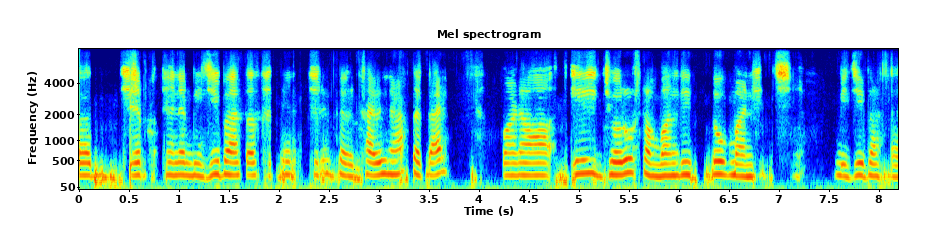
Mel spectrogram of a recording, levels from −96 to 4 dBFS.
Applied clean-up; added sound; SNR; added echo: neural diffusion model UNIVERSE++.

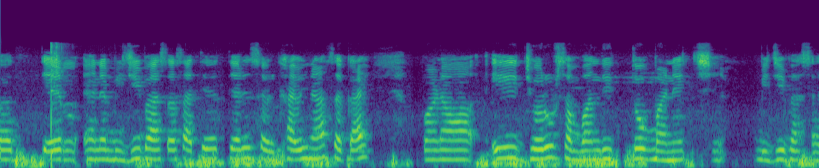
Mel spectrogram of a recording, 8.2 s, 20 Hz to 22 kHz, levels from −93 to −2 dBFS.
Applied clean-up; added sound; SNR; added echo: none; Dishes, pots, and pans; 12 dB; none.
